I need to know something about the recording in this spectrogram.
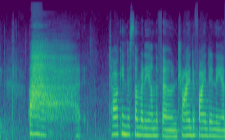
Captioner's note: sighs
